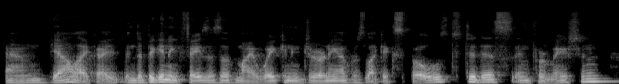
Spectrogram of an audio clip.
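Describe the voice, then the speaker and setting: Deep-voiced man, rambling. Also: normal speed, dark tone. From Hungary. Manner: rambling, heavy use of "like", frequent chuckles. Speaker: guest, spiritual channeler. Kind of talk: casual interview chat.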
